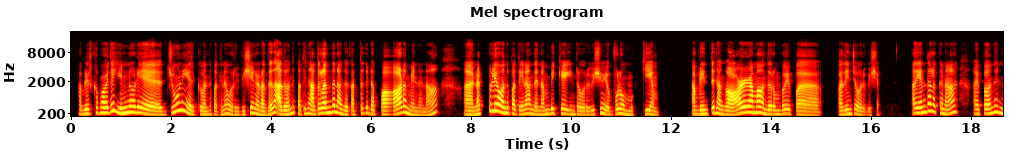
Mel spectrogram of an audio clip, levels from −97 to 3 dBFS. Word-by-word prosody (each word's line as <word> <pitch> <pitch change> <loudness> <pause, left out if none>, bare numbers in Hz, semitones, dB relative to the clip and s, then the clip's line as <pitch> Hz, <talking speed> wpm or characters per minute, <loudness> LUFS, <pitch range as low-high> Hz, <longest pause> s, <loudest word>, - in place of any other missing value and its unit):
அப்படிருக்கும்பொழுது 240 - -1 0.2
என்னுடைய 260 0 +2 0.5
ஜூனியருக்கு 265 - -2
வந்து 165 +2 -5
பார்த்தீங்கன்னா, 175 +6 -5
ஒரு 165 - -7
விஷயம் 220 +6 -2
நடந்தது. 175 +5 0
அது 185 -1 +3
வந்து 220 +7 -3
பார்த்தீங்கன்னா 200 0 0
அதுல 225 +4 +4
இருந்து 255 +5 +1
நாங்க 195 -6 -2
கத்துக்கிட்ட 205 +6 -5 0.2
பாடம் 195 +8 +5
என்னென்னா, 150 +1 -7 0.7
அ - - +4 0.2
நட்புலயும் 310 - +3
வந்து 245 -1 +1
பார்த்தீங்கன்னா, 200 +1 -1
அந்த 180 -3 -3
நம்பிக்கைன்ற 195 -1 -3
ஒரு 160 0 -7
விஷயம் 215 +1 0
எவ்ளோ 210 +7 -3 0.2
முக்கியம் 175 0 -4 0.7
அப்டின்ட்டு, 190 +4 -2
நாங்க 190 -4 -3 0.2
ஆழமா 265 +2 +7
வந்து 195 -2 -2
ரொம்பவே 195 +3 -4
ப - - +2 0.8
பதிஞ்ச 195 +4 -3
ஒரு 155 - -10
விஷயம். 150 - -10 0.6
அது 225 - 0
எந்த 280 +5 -1
அளவுக்குனா 230 -10 -3 0.5
அ - - -9
இப்ப 200 +2 -9
வந்து 260 +6 -3
205 Hz, 135 wpm, -23 LUFS, 180-245 Hz, 0.8 s, ஆழமா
